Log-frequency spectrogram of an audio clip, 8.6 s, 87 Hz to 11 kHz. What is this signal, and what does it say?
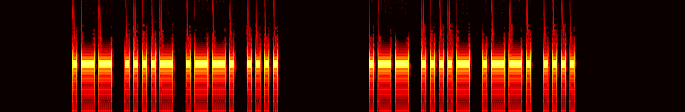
Morse code, heard as a keyed tone, about 22 wpm, 700 Hz. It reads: W4PH W4PH
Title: USA Call Signs - 4 Characters - Repeated 2x - 22wpm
